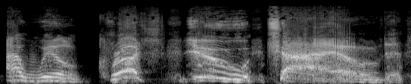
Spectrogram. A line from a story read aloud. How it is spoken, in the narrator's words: Kronos bellowed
